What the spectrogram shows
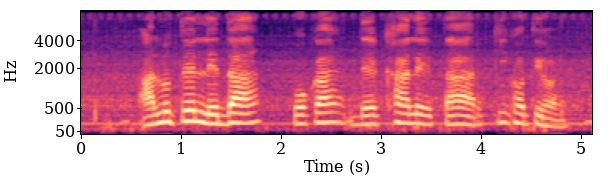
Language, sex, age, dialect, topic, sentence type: Bengali, male, <18, Western, agriculture, question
